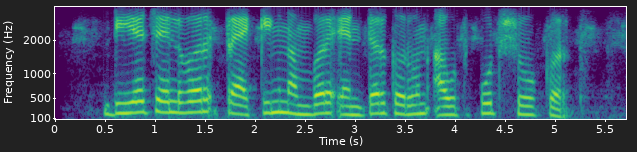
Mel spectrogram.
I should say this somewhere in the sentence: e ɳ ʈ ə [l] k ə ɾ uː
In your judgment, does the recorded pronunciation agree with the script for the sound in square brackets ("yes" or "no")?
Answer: no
